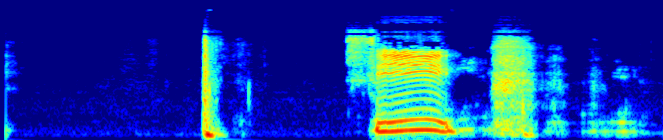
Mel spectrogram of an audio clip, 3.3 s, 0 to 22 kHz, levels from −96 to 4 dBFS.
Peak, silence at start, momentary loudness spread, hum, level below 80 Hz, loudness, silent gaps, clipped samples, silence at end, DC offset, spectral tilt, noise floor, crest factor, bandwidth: 0 dBFS; 1 s; 18 LU; none; -60 dBFS; -15 LUFS; none; under 0.1%; 0.2 s; under 0.1%; -4.5 dB/octave; -79 dBFS; 18 dB; 9.4 kHz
